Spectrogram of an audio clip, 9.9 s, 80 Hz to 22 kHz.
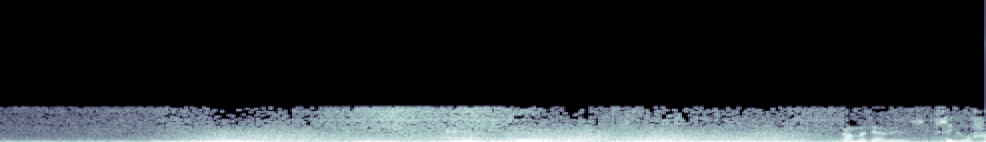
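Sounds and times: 
steady loud roar of wind: 0:01.2 - 0:08.4
speech: 0:08.6 - 0:09.8.

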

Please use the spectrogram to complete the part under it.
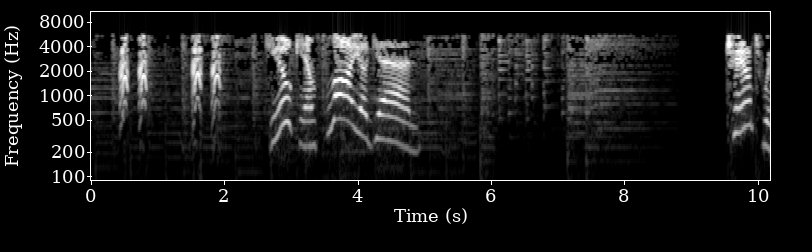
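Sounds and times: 
dog barking: 0:00.4 - 0:00.9, 0:01.5 - 0:02.0
speech: 0:02.6 - 0:05.1, 0:09.6 - 0:10.1.

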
